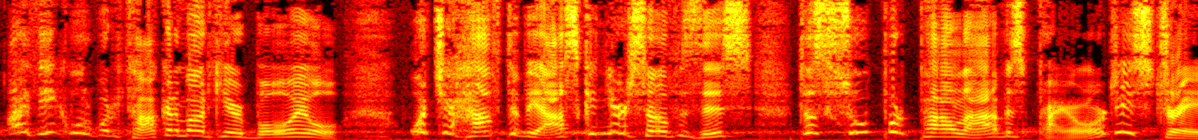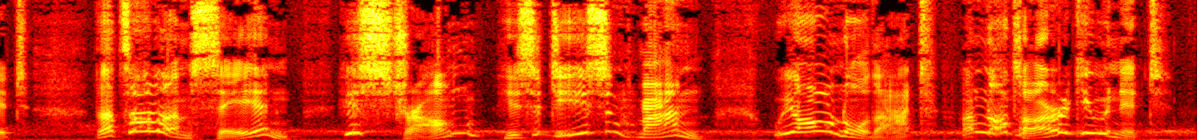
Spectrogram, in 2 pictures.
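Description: An actor playing an earnest parks director who talks in a folksy, roundabout way in a mock documentary. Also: male voice, very high voice, wildly swooping pitch, moderate pace, a bit bright, slight background noise, heavily acted. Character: earnest, folksy Irish parks director, male civic official. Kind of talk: mockumentary interview in a comedic audio drama.

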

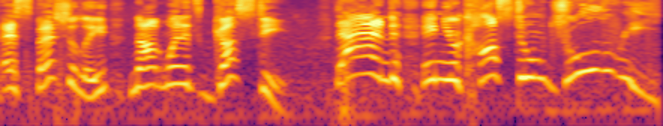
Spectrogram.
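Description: A man's voice: very high voice, very animated, moderate pace, bright, forceful tone, heavily acted. A man playing an earnest, awkward, squeamish meal delivery helper in a comedic audio drama, hesitant and literal-minded. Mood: fretful.

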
